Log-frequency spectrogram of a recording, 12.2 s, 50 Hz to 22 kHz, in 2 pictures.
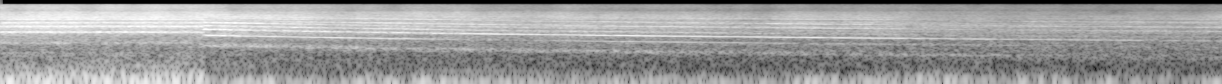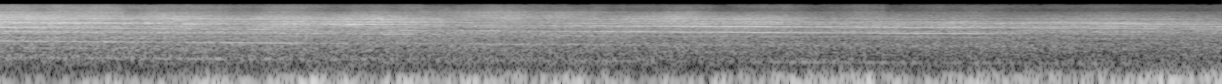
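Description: An F-16 jet engine spools down, its whine falling in pitch.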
